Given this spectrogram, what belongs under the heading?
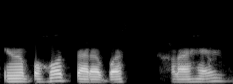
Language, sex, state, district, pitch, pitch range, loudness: Hindi, male, Bihar, Supaul, 130 Hz, 120-140 Hz, -16 LUFS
